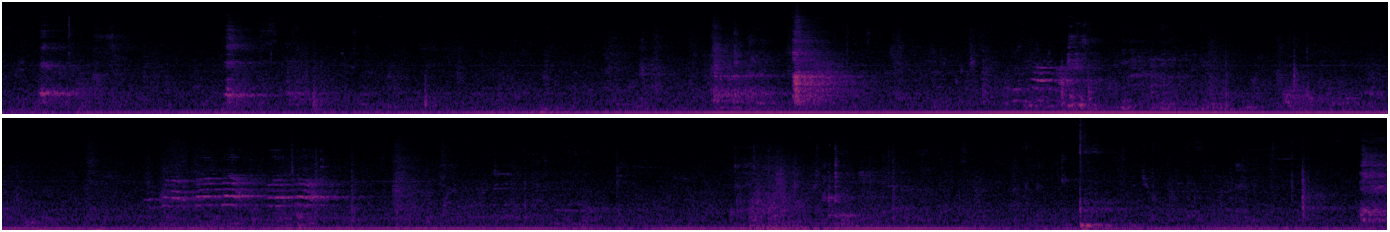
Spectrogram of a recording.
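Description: A seated crowd murmurs and talks quietly in a large echoing hall.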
